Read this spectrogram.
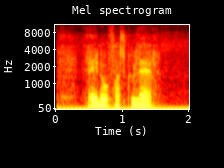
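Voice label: "renovasculair", Dutch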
